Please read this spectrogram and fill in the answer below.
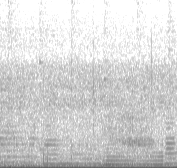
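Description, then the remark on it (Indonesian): High-tide ocean waves surge in a steady, rushing wash of noise, moderately loud and continuous, with a faint sustained tonal hum beneath them and no voices. “Tak pernah menyangka bahwa dirinya akan bertekuk lutut di tengah gelombang pasang.”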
